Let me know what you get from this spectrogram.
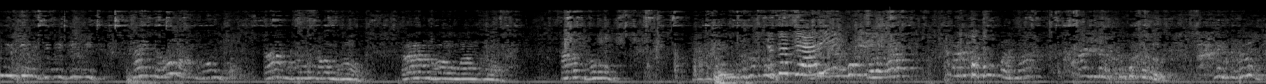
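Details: Siberian Husky welcoming its returning owner, producing a series of tonal, rising-and-falling howl-whines roughly once a second, some breaking into higher squeals, with a thump and steady background hum.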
